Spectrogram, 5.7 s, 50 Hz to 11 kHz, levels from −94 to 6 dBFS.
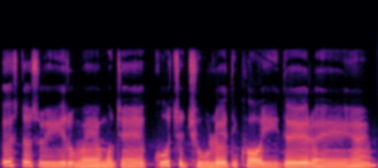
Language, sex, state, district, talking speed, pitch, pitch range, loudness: Hindi, female, Madhya Pradesh, Katni, 105 wpm, 210 Hz, 205-220 Hz, -14 LUFS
